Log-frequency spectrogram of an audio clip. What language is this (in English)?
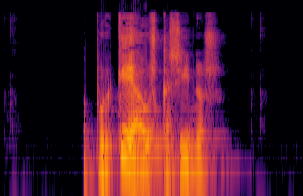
Galician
